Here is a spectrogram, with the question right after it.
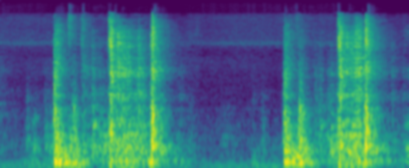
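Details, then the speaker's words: Prenatal chiropractic drop-table adjustment on a pregnant patient by a Webster Technique chiropractor: the raised table piece drops under arm pressure, giving two sets of loud, hollow knocking thuds that the patient does not feel. "now this piece popped up and it's going to make a loud noise but the patient's not going to feel that and my momentum of my arm pushing the table down is what causes the joint to um center into the right position"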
